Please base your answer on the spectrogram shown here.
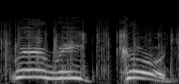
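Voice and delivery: put-on slow, drawn-out old man praise; old man calling. Old Mister Drury praising the children, slow. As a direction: call out slowly like an old man. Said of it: "calls old Mister Drury".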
